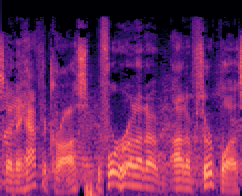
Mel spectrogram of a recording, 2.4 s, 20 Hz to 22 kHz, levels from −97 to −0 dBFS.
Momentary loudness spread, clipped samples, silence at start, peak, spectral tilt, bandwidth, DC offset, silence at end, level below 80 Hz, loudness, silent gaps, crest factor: 4 LU; under 0.1%; 0 s; -6 dBFS; -3 dB/octave; 16 kHz; under 0.1%; 0 s; -44 dBFS; -23 LUFS; none; 16 dB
